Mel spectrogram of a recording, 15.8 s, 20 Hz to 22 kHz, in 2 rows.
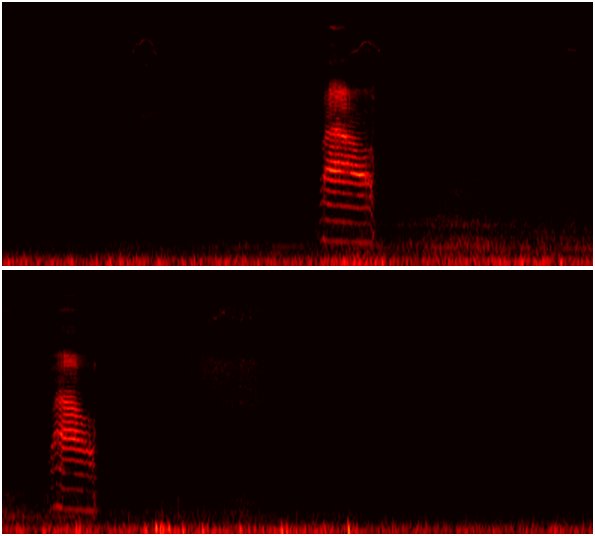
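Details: A 22-year-old cat indoors calls out from the next room to the passing owner; two brief, bright meows about four seconds apart over a low room hum, with faint rustling and light knocks.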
